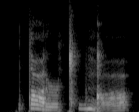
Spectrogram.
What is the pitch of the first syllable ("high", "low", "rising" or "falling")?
falling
